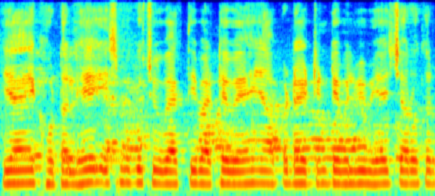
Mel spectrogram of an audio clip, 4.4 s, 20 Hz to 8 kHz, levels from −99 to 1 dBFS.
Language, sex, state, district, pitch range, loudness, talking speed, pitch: Hindi, male, Haryana, Rohtak, 150-155 Hz, -16 LUFS, 250 wpm, 150 Hz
